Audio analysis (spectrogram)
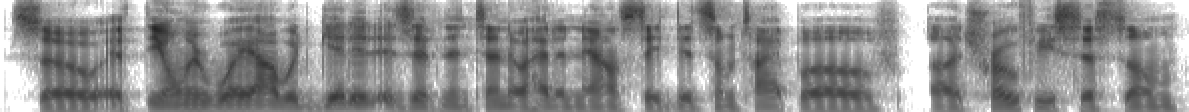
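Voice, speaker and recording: A deep-voiced man rambles through a casual video talk about games, full of fillers and loose asides. His voice is a bit worn, as he is losing it. The sound is dry and close, with no room around him. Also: fairly even intonation, normal speed, clean tone, dry recording. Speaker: game collecting channel host.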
